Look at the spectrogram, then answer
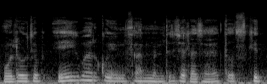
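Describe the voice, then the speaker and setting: Over noticeable background noise, a soft-spoken man talks. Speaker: religious content creator. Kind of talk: reply video monologue. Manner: speaks softly.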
